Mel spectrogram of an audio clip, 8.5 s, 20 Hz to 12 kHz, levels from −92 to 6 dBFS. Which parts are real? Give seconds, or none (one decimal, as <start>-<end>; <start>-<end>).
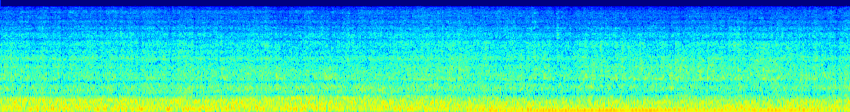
0.0-8.5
